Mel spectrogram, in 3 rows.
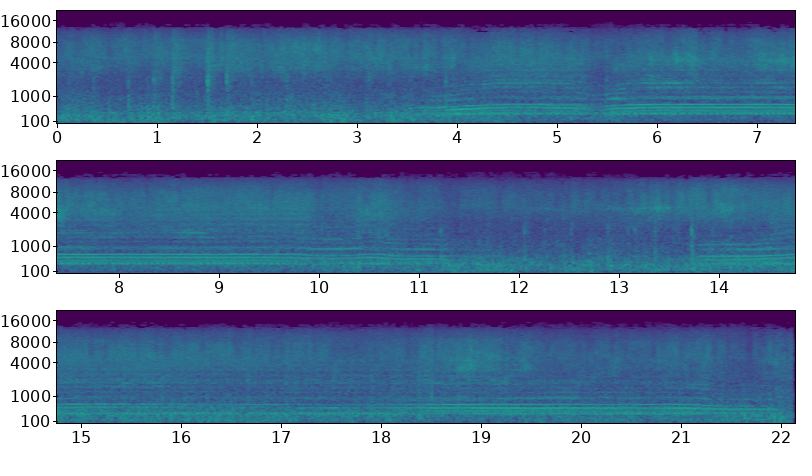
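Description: Reading 2102, a T-1 class 4-8-4 steam locomotive, blowing its chime whistle in two long blasts, each a chord of several tones that slides up as the whistle opens and sags down as it closes. A steady rushing noise of the running train carries on underneath.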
